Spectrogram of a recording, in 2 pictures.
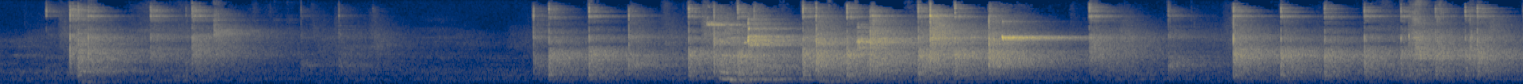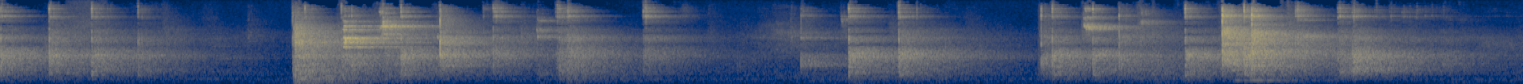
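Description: Table tennis rallies: the plastic ball clicking sharply on the table and off the paddles in quick exchanges, in several rallies with short lulls between points.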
